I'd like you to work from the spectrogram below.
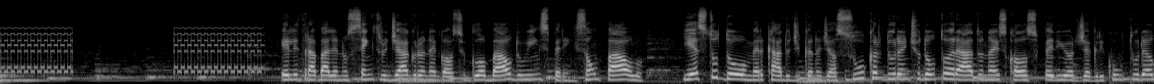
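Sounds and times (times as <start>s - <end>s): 
ringback tone of an outgoing telephone call: 0.0s - 0.8s, 1.8s - 2.8s
speech: 2.8s - 11.5s.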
